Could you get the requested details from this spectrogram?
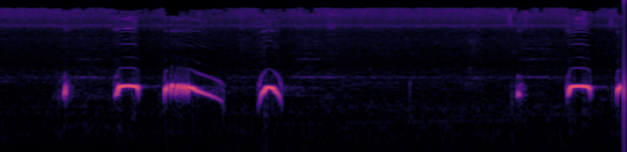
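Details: Decoy spotted dove cooing to rouse other doves: two phrases of low coos, each with a short lead note, a level coo, a drawn-out descending coo and a clipped arched ending, separated by about two seconds of quiet.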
